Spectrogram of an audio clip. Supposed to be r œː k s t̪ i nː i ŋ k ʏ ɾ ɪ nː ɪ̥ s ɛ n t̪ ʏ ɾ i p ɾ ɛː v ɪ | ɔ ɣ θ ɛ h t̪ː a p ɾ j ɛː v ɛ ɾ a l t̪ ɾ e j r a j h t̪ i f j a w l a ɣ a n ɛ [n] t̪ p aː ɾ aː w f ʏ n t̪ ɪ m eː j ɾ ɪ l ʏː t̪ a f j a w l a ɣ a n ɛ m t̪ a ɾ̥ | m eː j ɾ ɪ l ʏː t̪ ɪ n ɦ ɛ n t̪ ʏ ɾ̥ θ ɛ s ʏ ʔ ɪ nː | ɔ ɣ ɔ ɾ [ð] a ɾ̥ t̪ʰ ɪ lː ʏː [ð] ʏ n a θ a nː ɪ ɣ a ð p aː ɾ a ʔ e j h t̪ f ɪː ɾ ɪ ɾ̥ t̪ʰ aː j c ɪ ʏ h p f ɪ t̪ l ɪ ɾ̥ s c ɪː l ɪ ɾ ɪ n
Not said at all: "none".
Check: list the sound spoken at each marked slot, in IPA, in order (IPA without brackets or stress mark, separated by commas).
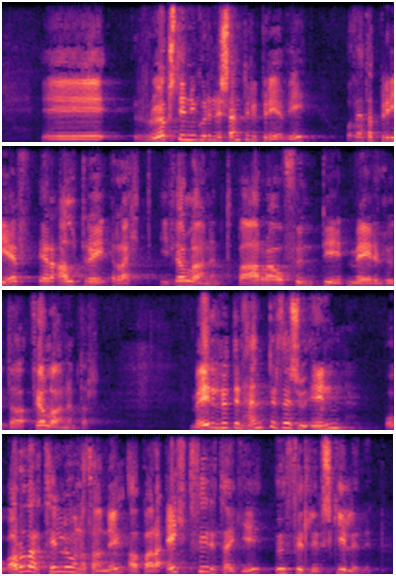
m, ð, ɣ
